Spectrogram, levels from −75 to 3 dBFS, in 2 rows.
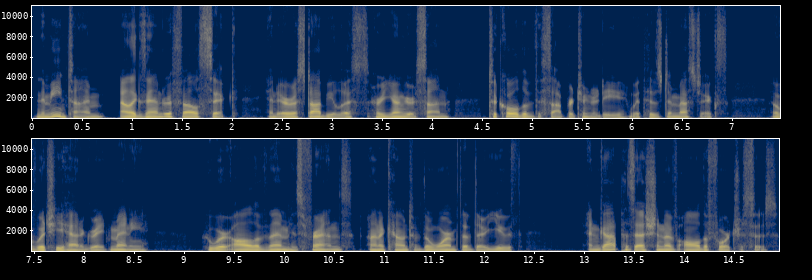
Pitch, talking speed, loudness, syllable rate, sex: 110 Hz, 195 wpm, -20 LUFS, 5.7 syllables/s, male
